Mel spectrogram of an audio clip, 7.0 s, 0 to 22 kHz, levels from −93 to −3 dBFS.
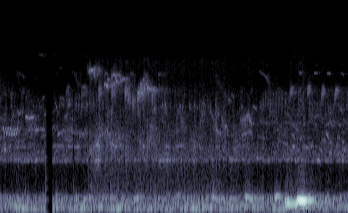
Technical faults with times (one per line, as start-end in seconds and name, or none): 0.91-1.07 call audio freeze
1.46-1.50 skip ahead
1.58-1.81 jitter buffer slow-down
1.81-5.67 call bitrate drop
